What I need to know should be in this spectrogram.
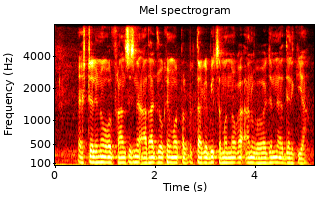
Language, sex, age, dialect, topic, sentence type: Hindi, male, 25-30, Kanauji Braj Bhasha, banking, statement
